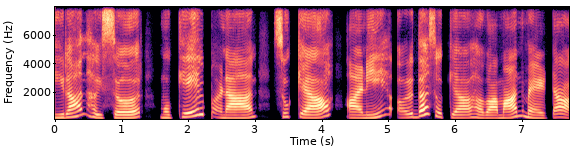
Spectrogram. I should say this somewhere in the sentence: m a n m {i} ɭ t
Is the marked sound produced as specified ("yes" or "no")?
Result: no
